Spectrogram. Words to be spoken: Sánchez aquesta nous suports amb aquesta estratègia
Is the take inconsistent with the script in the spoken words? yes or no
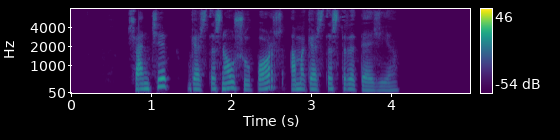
no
